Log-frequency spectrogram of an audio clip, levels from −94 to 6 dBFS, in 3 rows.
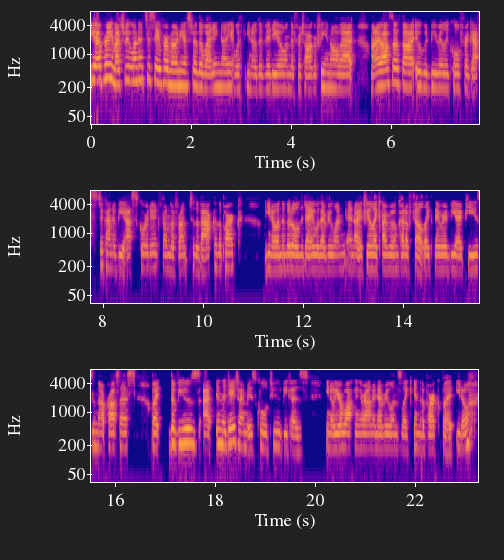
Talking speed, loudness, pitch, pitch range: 255 wpm, -23 LUFS, 190 Hz, 180-210 Hz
